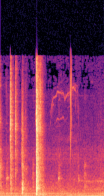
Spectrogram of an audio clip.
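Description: A few computer keyboard keystrokes, the loudest about three-quarters of a second in, then stillness.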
